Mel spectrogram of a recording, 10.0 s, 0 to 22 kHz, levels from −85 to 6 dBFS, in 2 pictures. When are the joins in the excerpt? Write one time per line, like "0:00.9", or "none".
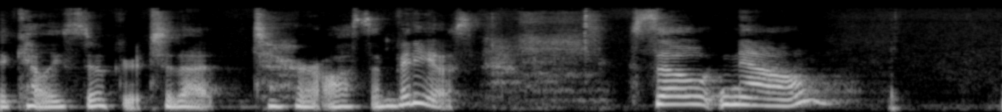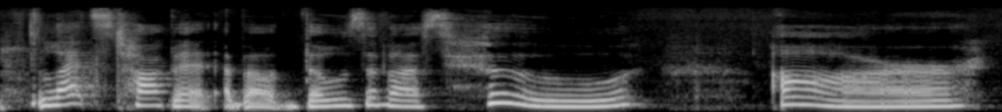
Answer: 0:01.2
0:05.1
0:05.9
